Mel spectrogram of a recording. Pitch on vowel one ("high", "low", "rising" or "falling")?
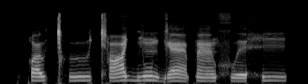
rising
